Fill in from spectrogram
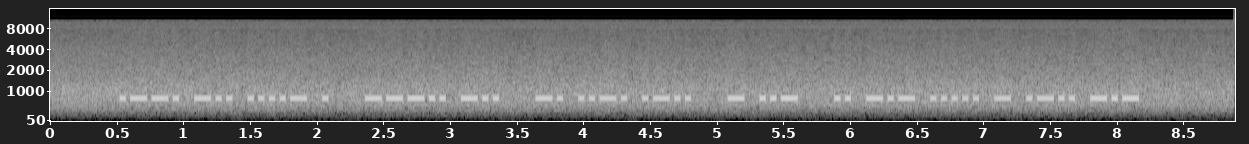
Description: Morse code, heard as a keyed tone, machine-sent, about 30 wpm, 760 Hz, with radio static and a narrow filter. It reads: PD4E 8D NFL TU IK5TLK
